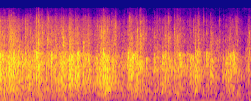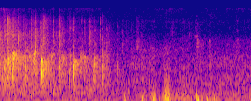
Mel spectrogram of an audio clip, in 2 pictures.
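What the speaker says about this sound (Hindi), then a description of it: "ताली बजा के इन्हें स्वागत करें।" A church congregation at a live worship session in Delhi claps to welcome a pastor forward, dense sustained applause that stays loud for several seconds and then thins out into scattered claps.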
